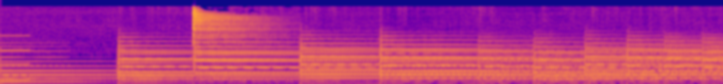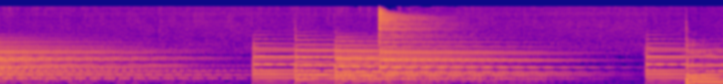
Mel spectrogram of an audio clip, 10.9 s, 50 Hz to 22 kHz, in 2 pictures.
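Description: Korg AG-10 General MIDI sound module playing atonal, overlapping keyboard-like notes under MIDI control from a synthesizer program. A new note starts roughly every half second and each dies away slowly. The sound fades through the middle, then a fresh bright cluster of notes comes in about seven seconds in and fades again.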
